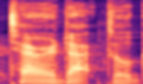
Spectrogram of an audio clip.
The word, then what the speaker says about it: pterodactyl: Why can't you hear a pterodactyl go to the toilet? – I don't know. – Because the P is silent.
